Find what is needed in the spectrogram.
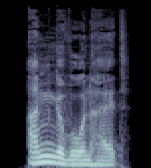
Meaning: habit, custom
- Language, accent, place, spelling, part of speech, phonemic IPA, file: German, Germany, Berlin, Angewohnheit, noun, /ˈanɡəˌvoːnhaɪ̯t/, De-Angewohnheit.ogg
